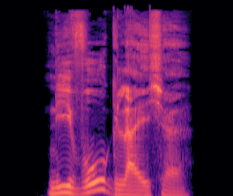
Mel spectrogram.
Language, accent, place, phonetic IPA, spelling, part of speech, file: German, Germany, Berlin, [niˈvoːˌɡlaɪ̯çə], niveaugleiche, adjective, De-niveaugleiche.ogg
- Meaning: inflection of niveaugleich: 1. strong/mixed nominative/accusative feminine singular 2. strong nominative/accusative plural 3. weak nominative all-gender singular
